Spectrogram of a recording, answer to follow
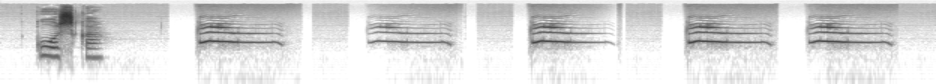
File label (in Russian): Кошка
